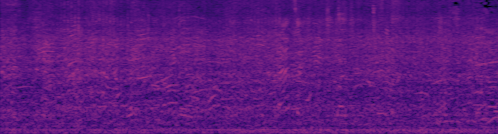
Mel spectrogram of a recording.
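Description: Crowd of spectators chattering, many voices overlapping, over a steady low mechanical hum.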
